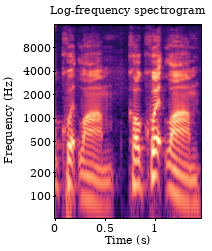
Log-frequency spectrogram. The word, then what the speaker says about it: Coquitlam: to um uh God I looked up how to say this and I go quit LOM Coquitlam it's just outside of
